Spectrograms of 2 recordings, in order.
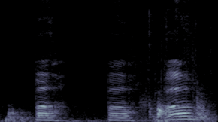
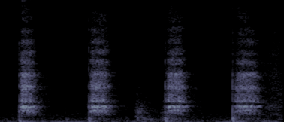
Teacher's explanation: But with b, we have our voice on, and with p, p, p, we have our voice off. It's very quiet.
